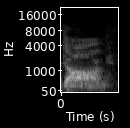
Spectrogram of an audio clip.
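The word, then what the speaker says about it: דָּג: Now I I began this talk by saying calling it Jonah and the dog. What? Well, the Hebrew word for fish is pronounced dog.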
